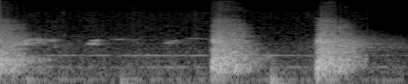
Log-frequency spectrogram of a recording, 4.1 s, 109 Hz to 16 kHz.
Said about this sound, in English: A half an hour earlier that night, at 10 p.m., the same surveillance camera recorded eight loud bangs, sounding like gunshots.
